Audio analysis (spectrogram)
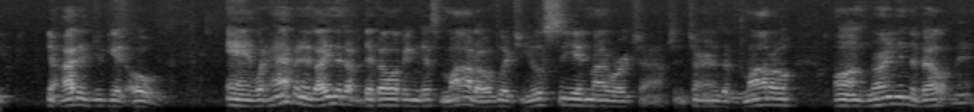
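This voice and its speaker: A man's medium-pitched voice, with ordinary pitch variation, comes through audible room echo and noticeable background noise. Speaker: trainer telling his life story. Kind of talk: personal monologue. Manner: repetitive, halting.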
